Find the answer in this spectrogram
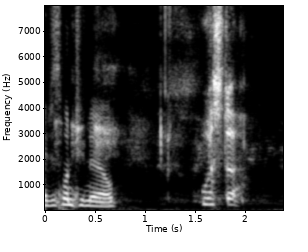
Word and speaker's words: Worcester: So very conveniently, I got really lucky in life, and I just want you to know, Worcester is the correct pronunciation of that.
